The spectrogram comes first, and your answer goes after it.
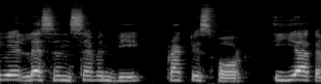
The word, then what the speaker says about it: إِيَّاكَ: Don't say Iyyaka. No, Iyyaka. So repeat 3 times. Iyyaka.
